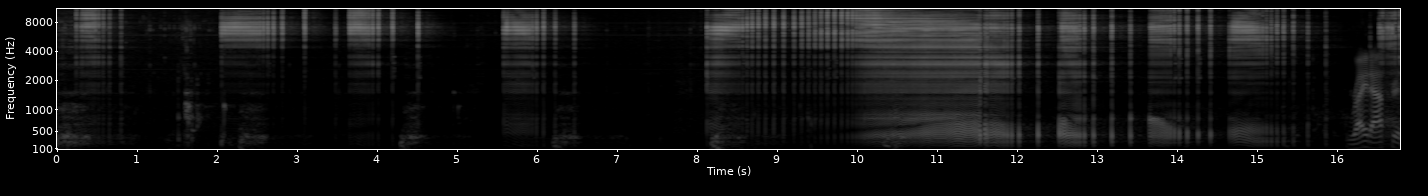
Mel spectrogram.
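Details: A sperm whale calf, recorded underwater at very close range as it clicks at the camera and nearly bumps it, gives rapid, hard clicks in bursts and dense trains, some blurring into a buzz, over bubbly water noise.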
